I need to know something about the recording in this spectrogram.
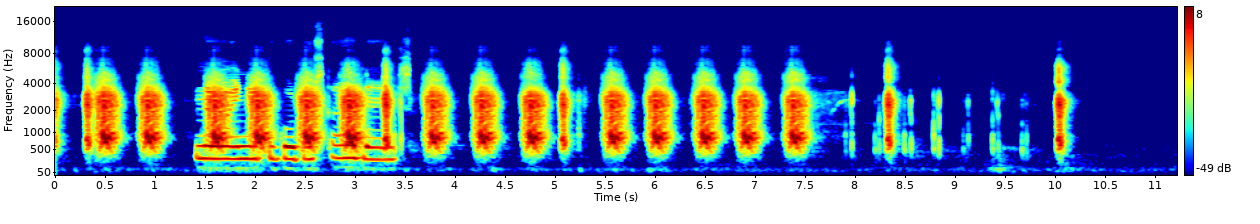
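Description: Rapid, evenly spaced game hit sounds thump.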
